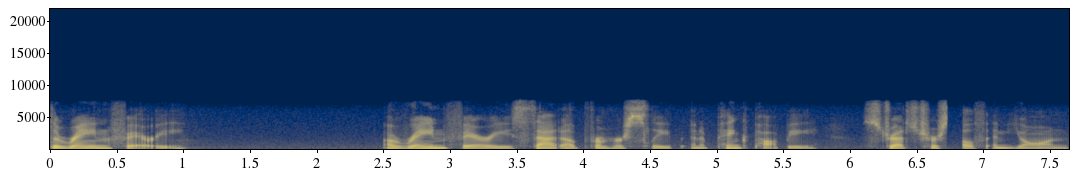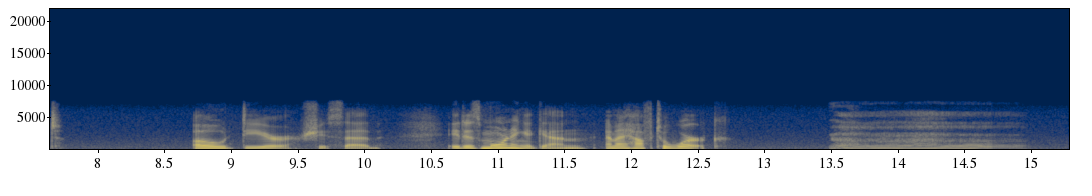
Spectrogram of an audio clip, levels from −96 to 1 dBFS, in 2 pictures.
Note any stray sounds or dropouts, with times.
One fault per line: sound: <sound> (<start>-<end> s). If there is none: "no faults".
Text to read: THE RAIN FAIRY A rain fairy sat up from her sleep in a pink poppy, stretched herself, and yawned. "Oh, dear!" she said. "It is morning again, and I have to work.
sound: dropout (6.7-6.9 s)
sound: sigh (13.5-15.0 s)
